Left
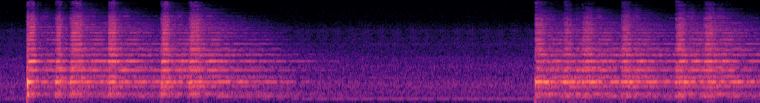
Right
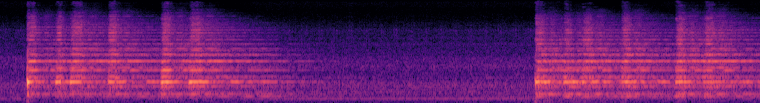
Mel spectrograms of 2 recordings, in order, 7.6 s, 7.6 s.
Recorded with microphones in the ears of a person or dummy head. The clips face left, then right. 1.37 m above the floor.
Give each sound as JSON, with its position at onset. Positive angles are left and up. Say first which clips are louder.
{"t": 0.3, "sound": "a car horn", "louder": "left 1 dB", "side_deg": 45, "distance_m": 2.0}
